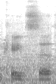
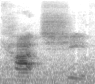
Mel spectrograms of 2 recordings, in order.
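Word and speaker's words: Cait Sith: you actually say it it's that one like cot sheep I'm gonna subscribe to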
